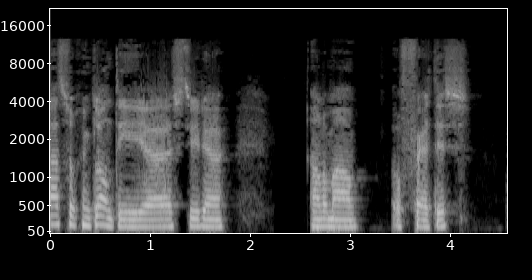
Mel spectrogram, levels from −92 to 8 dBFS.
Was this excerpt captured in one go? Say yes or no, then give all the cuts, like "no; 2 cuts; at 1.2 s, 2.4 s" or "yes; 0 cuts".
no; 1 cut; at 3.4 s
